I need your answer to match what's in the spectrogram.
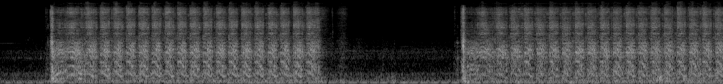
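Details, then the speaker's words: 1984 Nissan/Datsun 720 with Z24 four-cylinder (wasted-spark, 8 plugs), abandoned about 20 years, first start attempt with no throttle: steady cranking at about four turns a second, a pause, more cranking, never catches; owner suspects flooding. "I also gave it no throttle, so I'll crank it for a little bit. If it runs, awesome. If it doesn't, I'll try it at wide open throttle, just in case I did flood it."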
